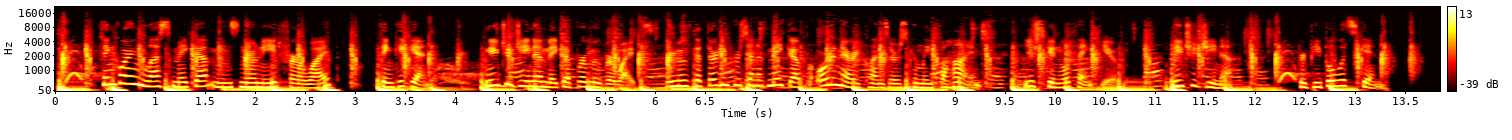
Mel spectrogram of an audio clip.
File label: Voiceover, Commercial, Women; New York; Stewart Talent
